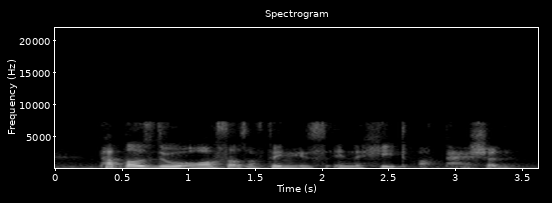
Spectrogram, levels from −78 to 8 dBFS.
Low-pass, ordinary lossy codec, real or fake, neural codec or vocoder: 7.2 kHz; none; fake; codec, 16 kHz, 1 kbps, X-Codec, WavLM features, trained on Multilingual LibriSpeech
